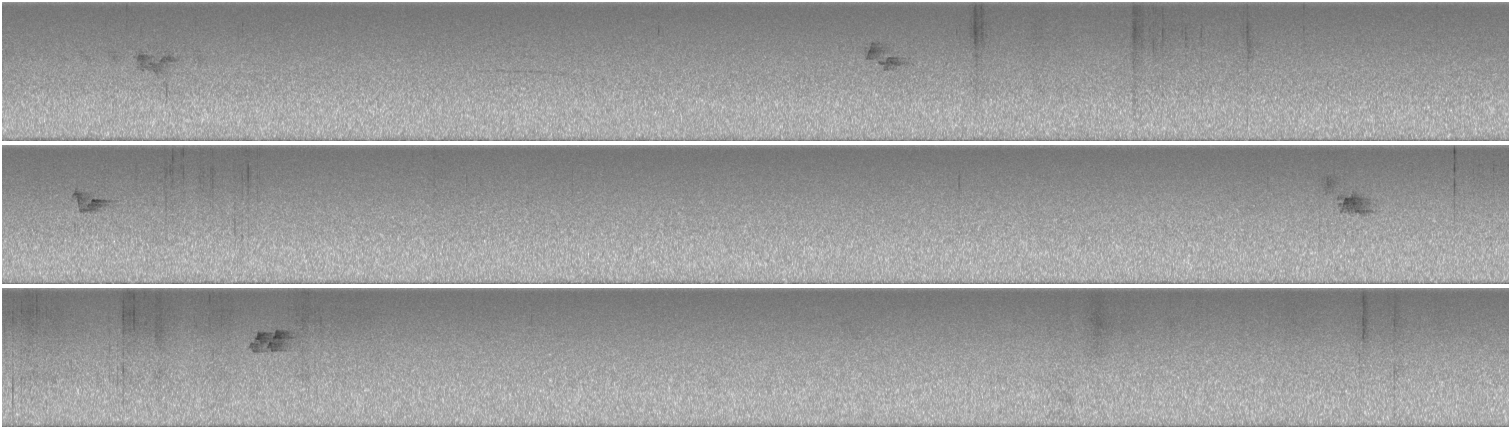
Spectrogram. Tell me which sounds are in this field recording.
Red-eyed Vireo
